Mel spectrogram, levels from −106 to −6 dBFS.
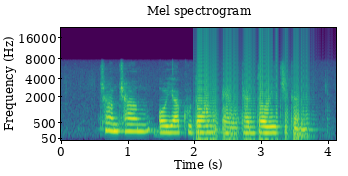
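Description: From 1.97 s to the end of the clip, the program filling the playback ring buffer and the hardware draining it have slipped out of step, so the two positions cross inside every period. This is buffer tearing. About a fifth of each buffer replays speech from roughly 20 ms earlier, with hard joins on both sides. The result is a steady robotic buzz at 188 Hz, which fits a 256-sample buffer, and it rides on the speech wherever there is signal.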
